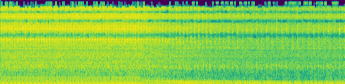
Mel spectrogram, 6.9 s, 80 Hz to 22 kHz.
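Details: 1960 VW single-port air-cooled engine idling with a rough, uneven low throb and faint irregular tapping; unidentified noise chased for months, worse when warmed up, and cylinder two burns a little oil.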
